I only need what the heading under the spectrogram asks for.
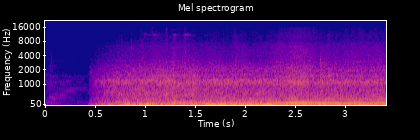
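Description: After a brief silence, a car engine starts up and settles into a steady rumble with road noise, as if heard from inside a moving vehicle.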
